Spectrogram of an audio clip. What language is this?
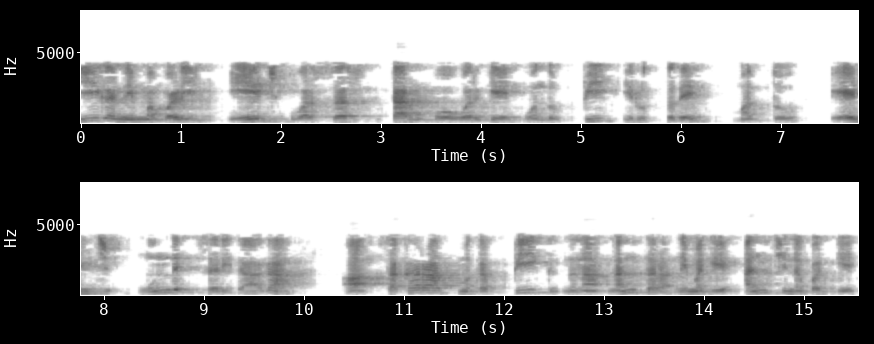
Kannada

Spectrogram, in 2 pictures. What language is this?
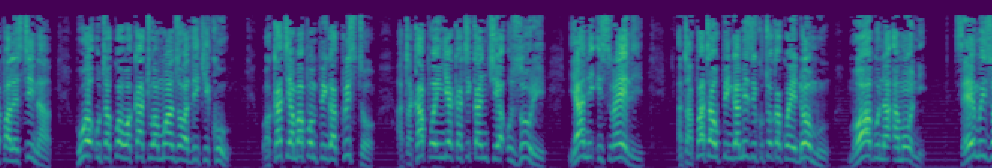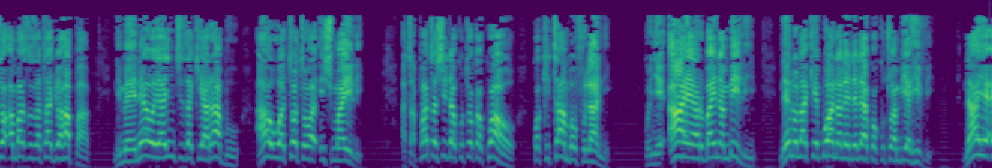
Swahili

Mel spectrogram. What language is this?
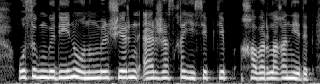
Kazakh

